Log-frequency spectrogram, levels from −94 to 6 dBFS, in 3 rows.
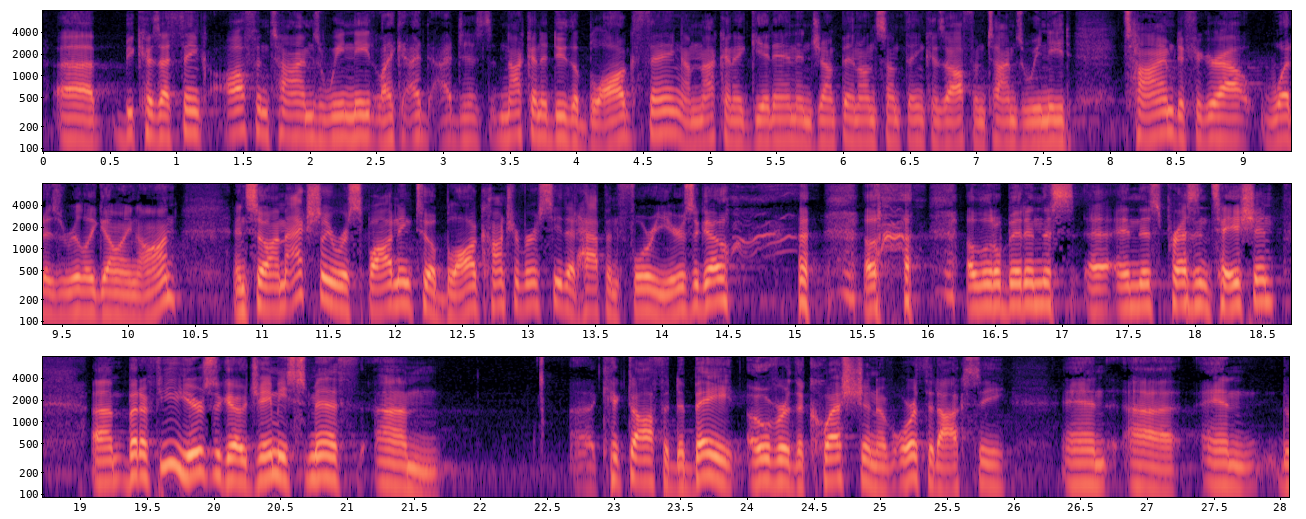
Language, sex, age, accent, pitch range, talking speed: English, male, 30-49, American, 130-170 Hz, 190 wpm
